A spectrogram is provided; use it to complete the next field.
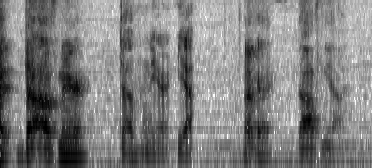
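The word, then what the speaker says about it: D'Avenir: Davnear?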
